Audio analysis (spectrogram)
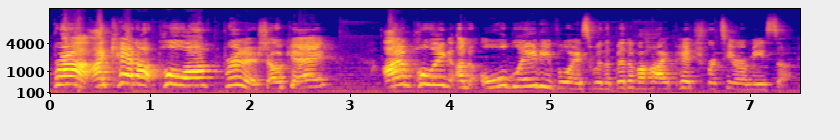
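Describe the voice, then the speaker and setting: Lively, swearing young woman streamer. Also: high-pitched, moderate pace, soft background music, low-quality recording. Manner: blunt, swearing, laughing often. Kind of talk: casual gaming commentary.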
